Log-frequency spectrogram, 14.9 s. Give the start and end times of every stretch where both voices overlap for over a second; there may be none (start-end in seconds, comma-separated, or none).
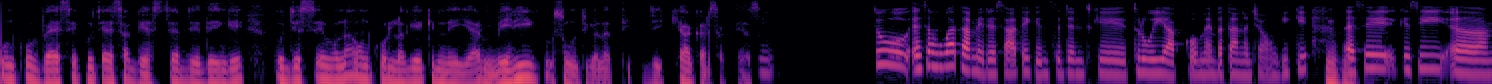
none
